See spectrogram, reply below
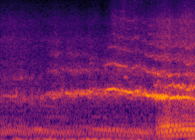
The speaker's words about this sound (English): You'll be relieved to know that this man isn't driving a real car on a real road. He's a volunteer in a study of a brain training game,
